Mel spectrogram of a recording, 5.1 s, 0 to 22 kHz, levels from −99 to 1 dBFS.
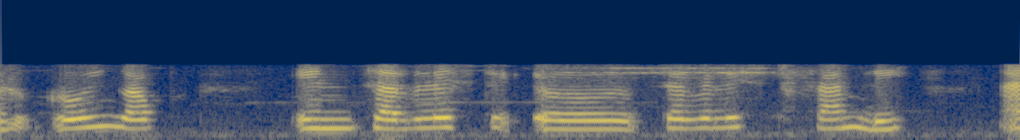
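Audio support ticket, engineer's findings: No faults found; the speech sounds like a narrowband line through a 32 kbit/s G.726 path, with nothing above about 3.9 kHz and only light codec roughness, all as expected for that route.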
